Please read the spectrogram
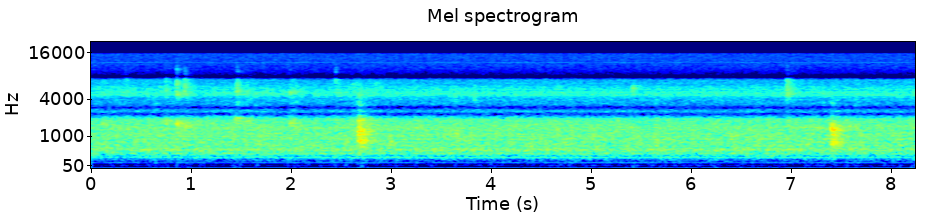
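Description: Quiet room hiss with a few faint clicks and small soft knocks from children eating at a table. The two clearest knocks come a little under three seconds in and near the end.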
